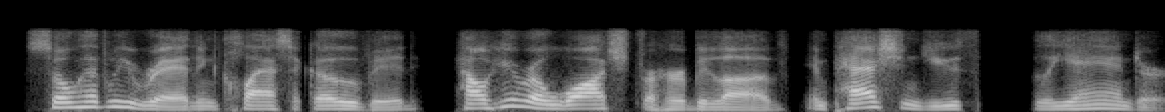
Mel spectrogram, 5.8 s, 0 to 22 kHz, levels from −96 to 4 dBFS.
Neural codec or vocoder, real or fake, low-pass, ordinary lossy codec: codec, 16 kHz, about 1 kbps, DyCAST, with the encoder's durations; fake; 7.2 kHz; Opus, 16 kbps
